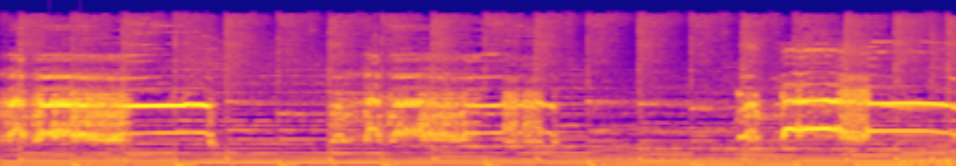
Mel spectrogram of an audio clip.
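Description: Rooster crowing three times, each cock-a-doodle-doo lasting about a second and a half and ending in a long held note, over soft background music with a steady beat.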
